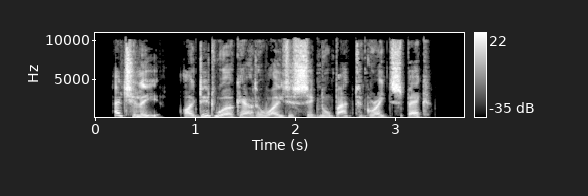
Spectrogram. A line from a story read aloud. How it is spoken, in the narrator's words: said Gwimper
